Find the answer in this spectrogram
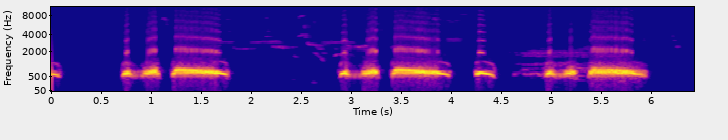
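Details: Spotted dove calling to provoke rival birds: the burry coo phrase, short notes leading into a long rolling coo, repeated three times at roughly two-second intervals, with faint soft chirps between.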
